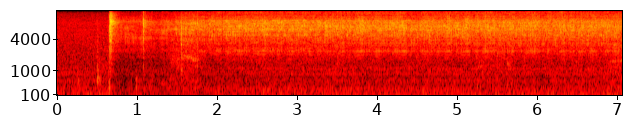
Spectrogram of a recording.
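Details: Kodak Retina Reflex S camera being serviced: a sharp click then a couple of lighter ticks as the mechanism runs through, then quiet; shutter completes its cycle.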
